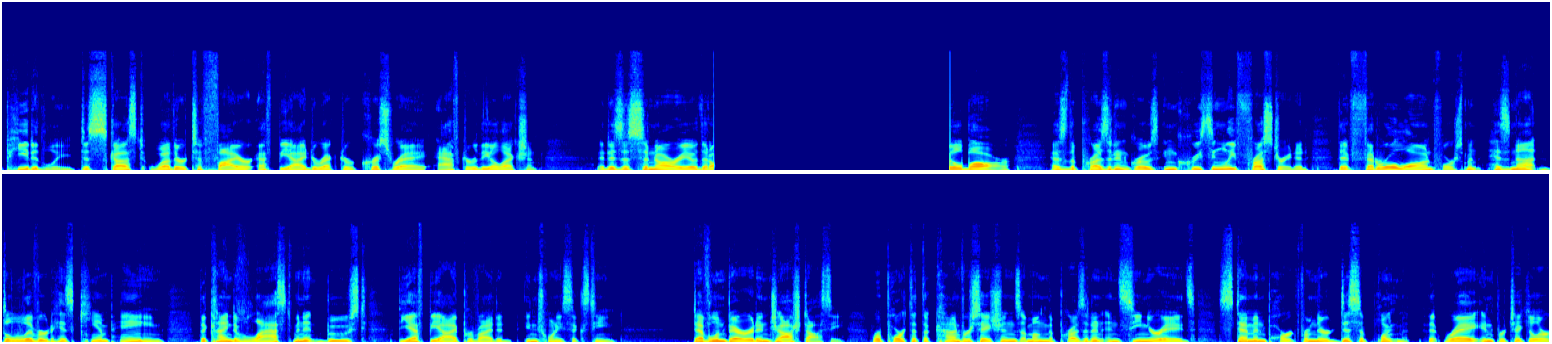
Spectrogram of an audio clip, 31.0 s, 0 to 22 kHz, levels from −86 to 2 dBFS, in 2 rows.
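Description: At 7.12 s, right after "is a scenario that", the speech stops dead and the track falls into complete silence, with no room tone or hiss underneath, until it resumes abruptly at 9.48 s. This is an audio dropout to silence lasting about 2.36 s, and whatever was said in that span is simply gone. The likely cause is that the input feed was lost, from a disconnect, link failure or accidental mute, while recording carried on writing silence.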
